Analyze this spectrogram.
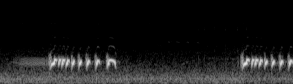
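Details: Zebra dove lure call meant to draw rival birds: a cooing phrase opening on a brief held note and breaking into a rapid series of short pulsed coos, repeated twice with steady low hum behind.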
